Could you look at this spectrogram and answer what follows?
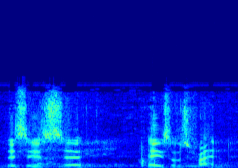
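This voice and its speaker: An actor playing a smooth, mock-courteous kidnapper in an old radio crime drama, urbane and sly. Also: male voice, low-pitched, animated, very noisy. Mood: affable, sly. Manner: urbane, drawn-out politeness. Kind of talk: 1940s radio crime acting.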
